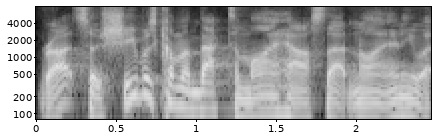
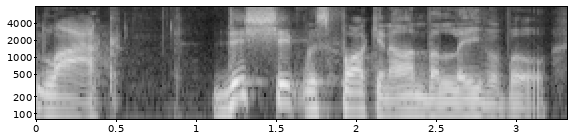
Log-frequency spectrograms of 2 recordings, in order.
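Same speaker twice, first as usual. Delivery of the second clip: ordinary talk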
